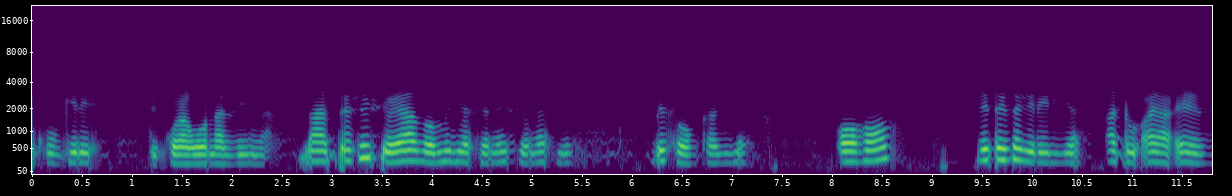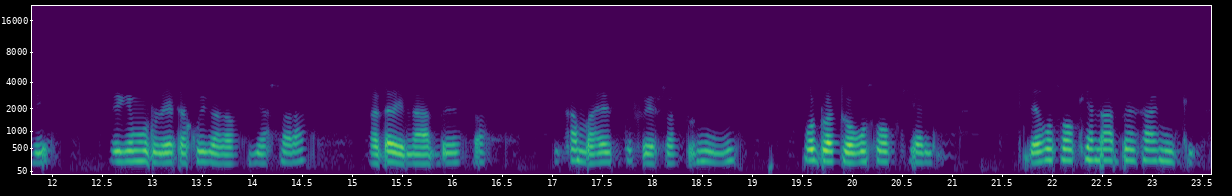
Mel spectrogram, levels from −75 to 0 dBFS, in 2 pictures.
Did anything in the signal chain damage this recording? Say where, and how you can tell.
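Yes. The damage is at the codec stage, and it runs through the whole clip. This is the Codec 2 vocoder, and the damage is heavy. The speech sounds robotic and buzzy from start to finish, and nothing is left above about 3.8 kHz. The codec sends no waveform. It sends only pitch, voicing, energy and a rough spectral outline. The decoder then rebuilds the voice from sine waves. The quality fits Codec 2's top 3.2 kbit/s mode.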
